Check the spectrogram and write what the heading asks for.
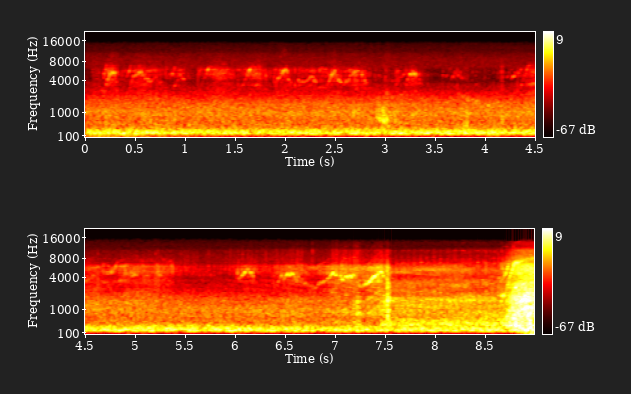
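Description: Small birds chirping faintly over quiet outdoor background noise. Just before the end a loud rushing noise comes in suddenly.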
